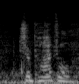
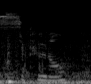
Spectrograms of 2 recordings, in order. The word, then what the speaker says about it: Chipotle: Chipotle, as the Brits say. Our grandpa says, Sapoodle. And I think he was serious the first time, but now he just does it for our benefit.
